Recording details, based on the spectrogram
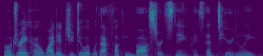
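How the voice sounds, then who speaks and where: A reserved teenage boy detective, played by a woman, reads a silly story aloud in a low, level voice. He keeps an almost monotone delivery and stumbles over strange words. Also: brisk. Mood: deadpan reading. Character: young male teen detective, quiet and reserved. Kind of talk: in-character reading of a fanfic.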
